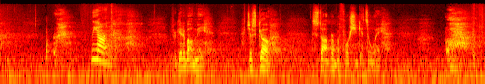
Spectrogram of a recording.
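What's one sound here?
A young man speaks weakly, with strained breaths.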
